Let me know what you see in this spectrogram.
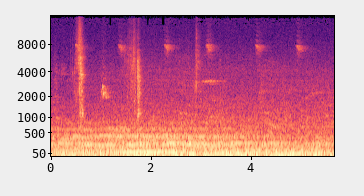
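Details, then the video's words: A sick Persian cat with sneezing and a runny nose that still eats a little gives several short, sharp, breathy bursts. Thin high chirps repeat about once a second over a steady low hum. "persian cat is sick with sneezing and runny nose but still eats a little"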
